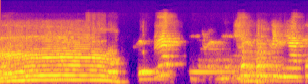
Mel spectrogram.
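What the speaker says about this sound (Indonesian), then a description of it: "Sepertinya aku mendengar suara sapi." A cow gives one long, drawn-out moo that fades after about a second and a half, followed by close voices, including a child's, talking.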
